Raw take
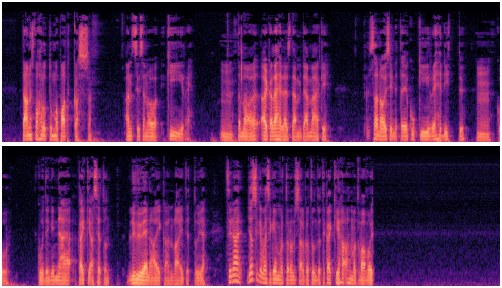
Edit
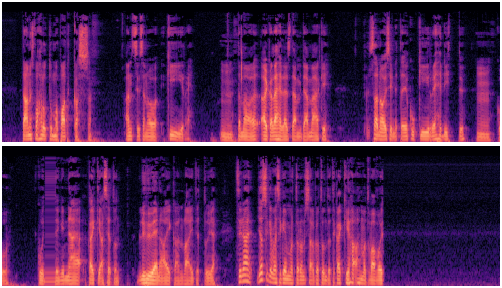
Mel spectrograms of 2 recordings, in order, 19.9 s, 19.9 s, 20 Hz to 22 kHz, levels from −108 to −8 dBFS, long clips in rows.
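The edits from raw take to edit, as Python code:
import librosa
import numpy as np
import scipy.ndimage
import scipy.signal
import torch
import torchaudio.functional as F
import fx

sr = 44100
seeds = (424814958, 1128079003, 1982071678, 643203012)

y = fx.edit(x, sr, fx.stutter(start_s=10.81, slice_s=0.02, count=11), tone=tone)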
